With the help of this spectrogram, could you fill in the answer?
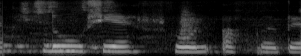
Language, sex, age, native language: Icelandic, male, 9, Icelandic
